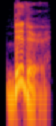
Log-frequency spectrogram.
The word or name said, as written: bidder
